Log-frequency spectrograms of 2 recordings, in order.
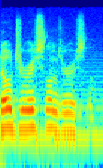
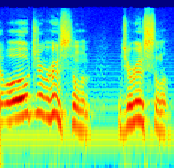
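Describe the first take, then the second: First: "Oh, Jerusalem" softer, the second "Jerusalem" fading almost to nothing; pained lament. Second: Tearful lament. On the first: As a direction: grieve it quietly, the voice dying away. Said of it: "you could hear the pain in his voice". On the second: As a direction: cry it out and then let it sink. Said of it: "tears in his eyes when he said". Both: Retold or imitated.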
